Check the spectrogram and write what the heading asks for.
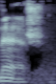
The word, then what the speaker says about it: Nash: Norman Nash. N-A-S-H? Yes. You know what that means in Russian? Nash means ours.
